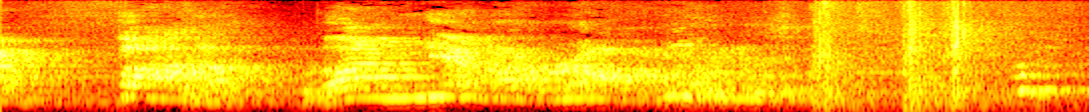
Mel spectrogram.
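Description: A man speaks in a loud, theatrical voice nearby.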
